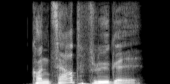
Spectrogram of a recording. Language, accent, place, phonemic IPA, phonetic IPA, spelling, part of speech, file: German, Germany, Berlin, /kɔnˈt͡sɛʁtˌflyːɡl̩/, [kɔnˈtsɛɐ̯tˌflyːɡl̩], Konzertflügel, noun, De-Konzertflügel.ogg
- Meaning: concert grand, grand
